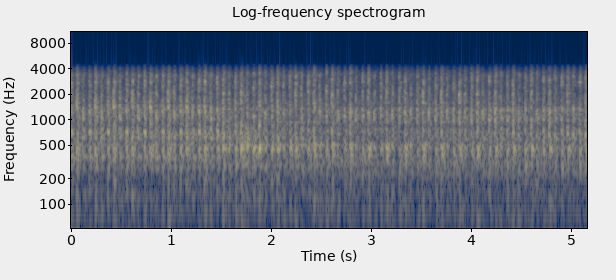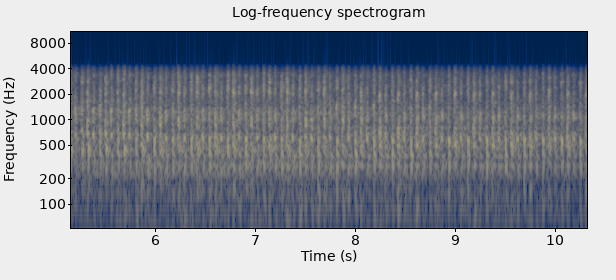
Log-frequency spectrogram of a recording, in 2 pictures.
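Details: 2008 Ford F-150 5.4 V8 at idle: quick steady ticking knock two to three a second, seeming from the whole engine, disappearing when revved; owner unsure if oil pump or timing fault.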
